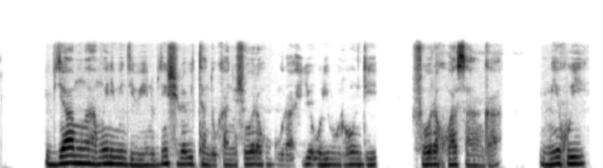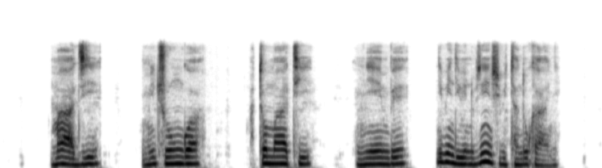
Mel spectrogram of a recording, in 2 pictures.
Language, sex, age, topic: Rundi, male, 25-35, agriculture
